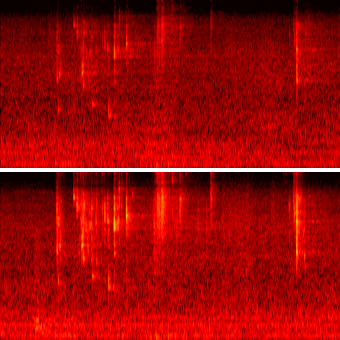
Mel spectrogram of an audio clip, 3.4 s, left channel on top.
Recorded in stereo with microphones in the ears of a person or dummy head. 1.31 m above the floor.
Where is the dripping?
25° right (ahead or behind), 0.6 m.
